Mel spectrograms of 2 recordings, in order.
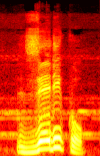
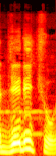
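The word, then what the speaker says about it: Jericho: हो या फलस्तीन हो इसने जेरिको या जेरीचो जो भी इसका उच्चारण भाषा में किया जाता है जे आर आई सी एच ओ जेरीचो या जेरिको जहां तक जेरिको होना चाहिए उच्चारण यह फलस्तीन का प्रांत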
